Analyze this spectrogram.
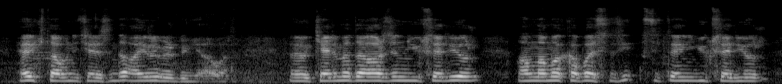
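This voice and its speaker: A man's high-pitched, monotone voice with flat intonation at a moderate pace, over noticeable background noise. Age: 70s. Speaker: secondhand bookseller. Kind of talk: interview answer. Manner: hesitant, with filler sounds.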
